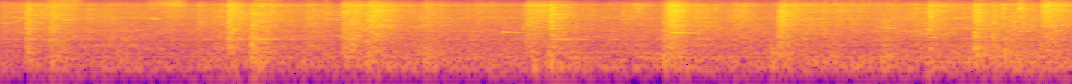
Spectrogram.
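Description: Passenger train coaches running along the track, heard from an open coach doorway: a steady rumble with wheels clacking over the rail joints in quick pairs of clicks, about once a second.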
